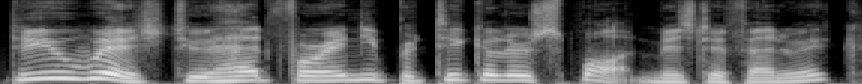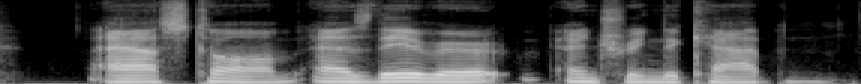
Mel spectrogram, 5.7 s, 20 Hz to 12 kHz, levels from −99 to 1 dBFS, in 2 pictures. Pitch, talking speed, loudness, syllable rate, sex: 155 Hz, 200 wpm, -21 LUFS, 5.7 syllables/s, male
